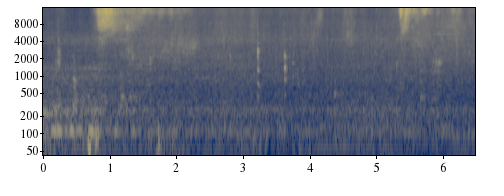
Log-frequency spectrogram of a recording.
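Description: Seasoned sheepshead fillets sizzling in butter on a Blackstone flat-top griddle at very high heat. The sizzle surges about a second in and again near the end as the fillets go onto the hot steel, with a few light taps of the spatula in between.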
